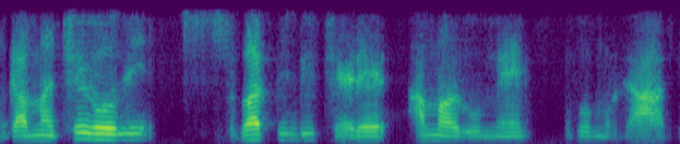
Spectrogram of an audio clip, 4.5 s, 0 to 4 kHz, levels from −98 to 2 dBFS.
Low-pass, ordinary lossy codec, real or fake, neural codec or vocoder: 3.6 kHz; none; fake; codec, 16 kHz, 1.1 kbps, Voila-Tokenizer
